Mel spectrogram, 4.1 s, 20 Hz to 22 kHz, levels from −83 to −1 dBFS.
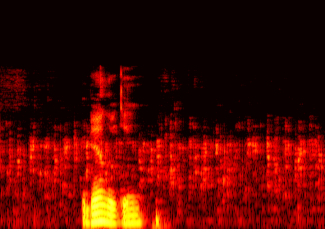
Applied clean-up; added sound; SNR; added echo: classical method log-MMSE.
